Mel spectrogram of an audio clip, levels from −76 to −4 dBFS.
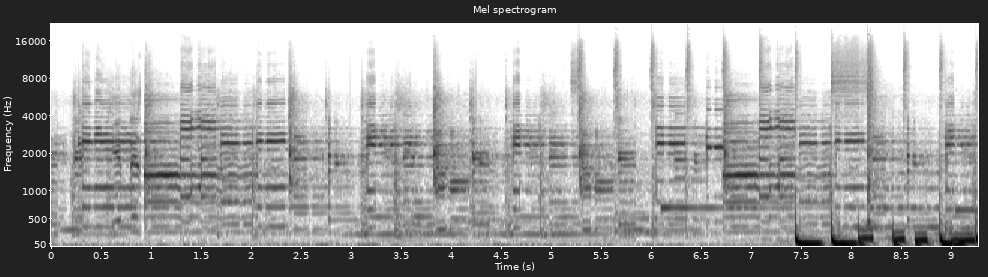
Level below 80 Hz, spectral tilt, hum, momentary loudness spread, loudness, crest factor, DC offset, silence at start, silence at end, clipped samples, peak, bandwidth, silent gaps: -20 dBFS; -4.5 dB/octave; none; 12 LU; -18 LUFS; 16 dB; under 0.1%; 0 s; 0 s; under 0.1%; -2 dBFS; 15.5 kHz; none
